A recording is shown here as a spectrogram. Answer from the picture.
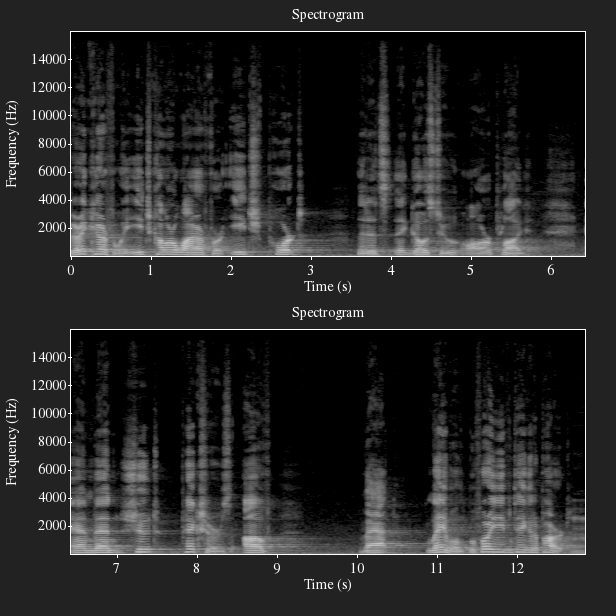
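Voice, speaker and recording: A man with a fairly high pitch speaks very slowly. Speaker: facilities management expert co-host. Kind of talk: instructional tutorial. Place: studio.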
